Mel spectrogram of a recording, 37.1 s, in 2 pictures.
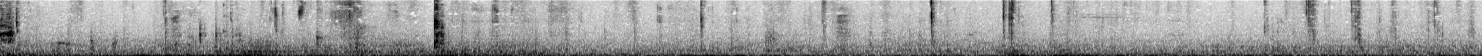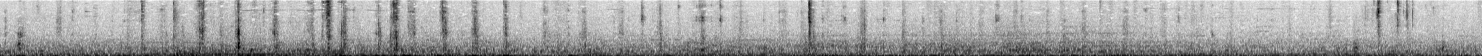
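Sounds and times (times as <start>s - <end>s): lettuce crunching being chewed: 15.7s - 34.0s.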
